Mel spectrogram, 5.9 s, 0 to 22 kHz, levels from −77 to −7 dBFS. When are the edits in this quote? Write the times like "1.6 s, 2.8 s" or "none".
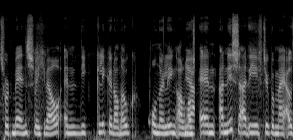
3.9 s, 4.9 s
